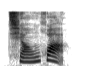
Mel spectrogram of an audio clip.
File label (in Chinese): "强化", Chinese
